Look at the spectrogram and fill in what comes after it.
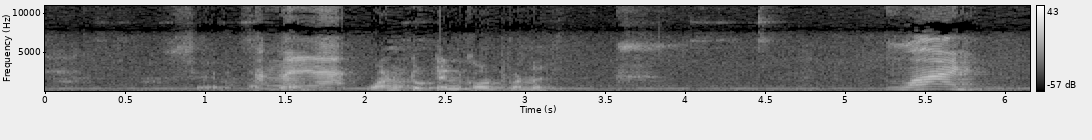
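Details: Definite velopharyngeal dysfunction in a child, with hypernasality, nasal air escape, nasal grimacing and articulatory errors.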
